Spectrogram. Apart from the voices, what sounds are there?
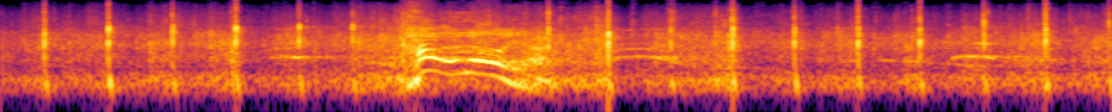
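audience clapping hands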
